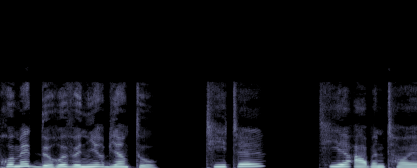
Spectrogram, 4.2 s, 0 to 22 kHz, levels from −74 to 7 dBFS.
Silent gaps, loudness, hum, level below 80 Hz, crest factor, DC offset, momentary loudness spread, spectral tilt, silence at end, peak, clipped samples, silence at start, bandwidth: 1.90-2.00 s; -18 LUFS; none; -52 dBFS; 14 dB; under 0.1%; 10 LU; -7 dB/octave; 0 s; -4 dBFS; under 0.1%; 0 s; 11.5 kHz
